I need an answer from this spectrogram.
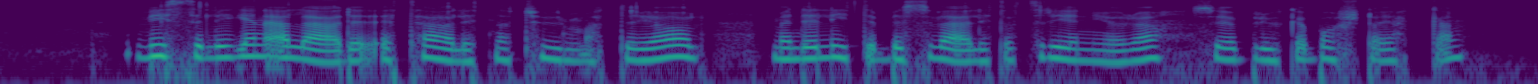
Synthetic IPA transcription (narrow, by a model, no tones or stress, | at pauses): vɪsəlɪɡənæ̰ɭæːɖə̰ɾʔɛt̪hæːɭɪt̪nat̪ʰʉ̟ːɾmat̪ɛɾɪɑːl | mɛnd̪ɛæɭiːt̪əbɛsvæːɭɪt̪at̪ʰːɾeːnjøːɾasɔjɑːɡ̚bɾʉ̟ːkaɾbɔʂʈajakːan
